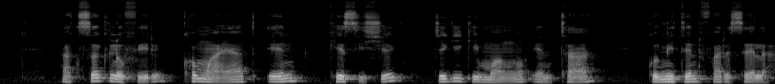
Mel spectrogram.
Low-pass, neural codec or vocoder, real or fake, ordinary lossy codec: none; none; real; none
